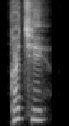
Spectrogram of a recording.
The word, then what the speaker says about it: Кати: «Кати!» — на местный лад с ударением на последний слог назвалась девушка.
